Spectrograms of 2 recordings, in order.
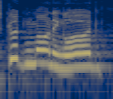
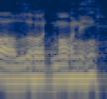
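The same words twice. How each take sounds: First: Much higher, bright sing-song greeting; cheery morning wife. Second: Low, slurred half-awake mumble; groggy non-morning person. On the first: Wife greets God at dawn, chirpy high sing-song. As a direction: chirp it like a born morning person. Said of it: "Merle wakes up and goes". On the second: Husband greets God half asleep, groggy low mumble. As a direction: drag it out like you just woke up. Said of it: "I wake up and go". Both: Retold or imitated.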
